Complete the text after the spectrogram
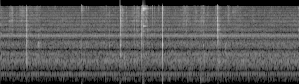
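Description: Pliers click against metal.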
